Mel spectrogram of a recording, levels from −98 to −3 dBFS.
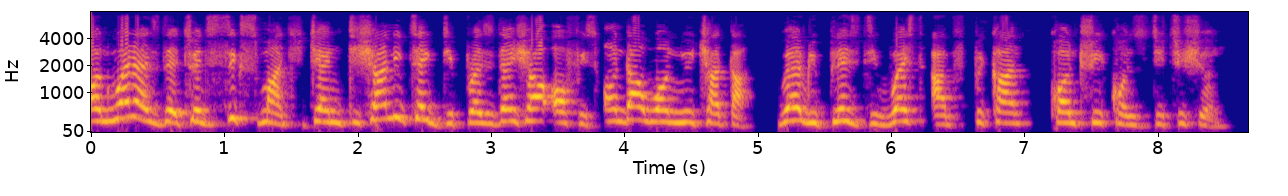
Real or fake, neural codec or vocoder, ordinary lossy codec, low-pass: real; none; Opus, 64 kbps; 7.2 kHz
